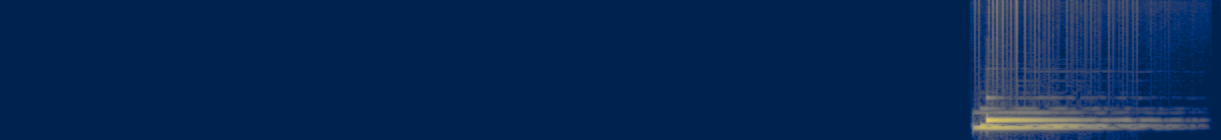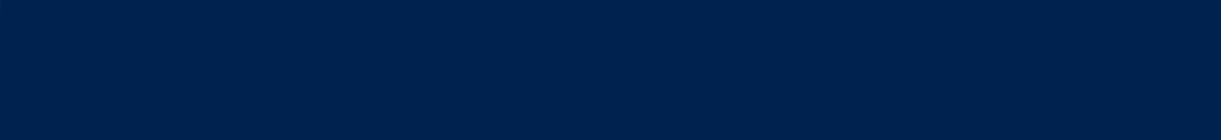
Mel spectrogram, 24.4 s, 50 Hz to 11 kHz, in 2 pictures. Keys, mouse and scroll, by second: 3.1 click, 7.5-9.2 typing, 9.5 Return, 11.3 right click, 12.8 click, 15.5 right click, 20.7 click.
